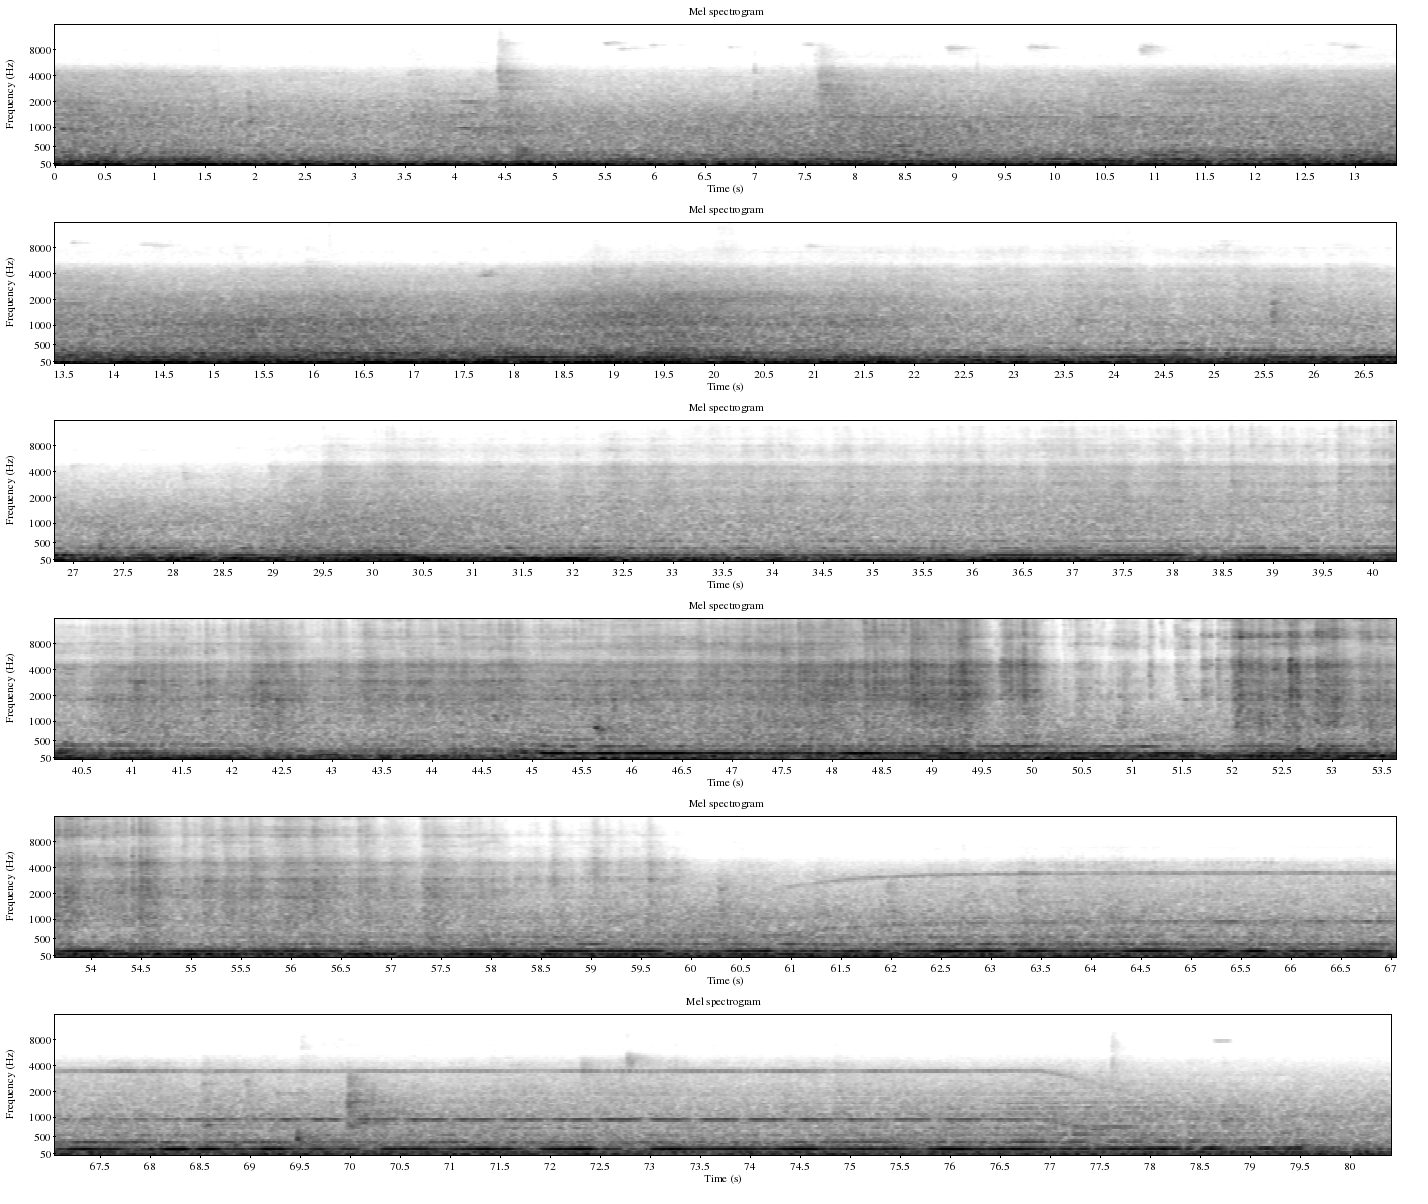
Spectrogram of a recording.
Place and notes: homeless people with shopping carts and pigeons in a small alley in the early afternoon
soundmap international
social ambiences/ listen to the people - in & outdoor nearfield recordings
